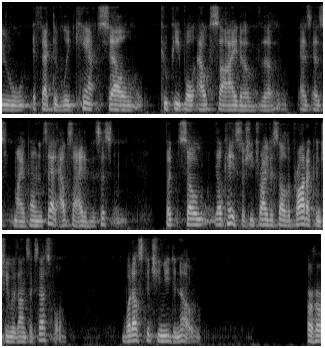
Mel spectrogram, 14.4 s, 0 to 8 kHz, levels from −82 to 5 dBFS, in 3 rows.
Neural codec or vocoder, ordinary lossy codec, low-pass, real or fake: codec, 16 kHz, 4.8 kbps, FACodec; Opus, 16 kbps; 7.2 kHz; fake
